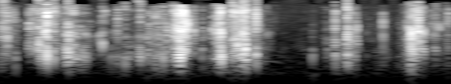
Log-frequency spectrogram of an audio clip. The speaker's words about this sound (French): Les feuilles qui craquent. On a fait des bruits de feuilles mortes, on les a écrasées et froissées.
